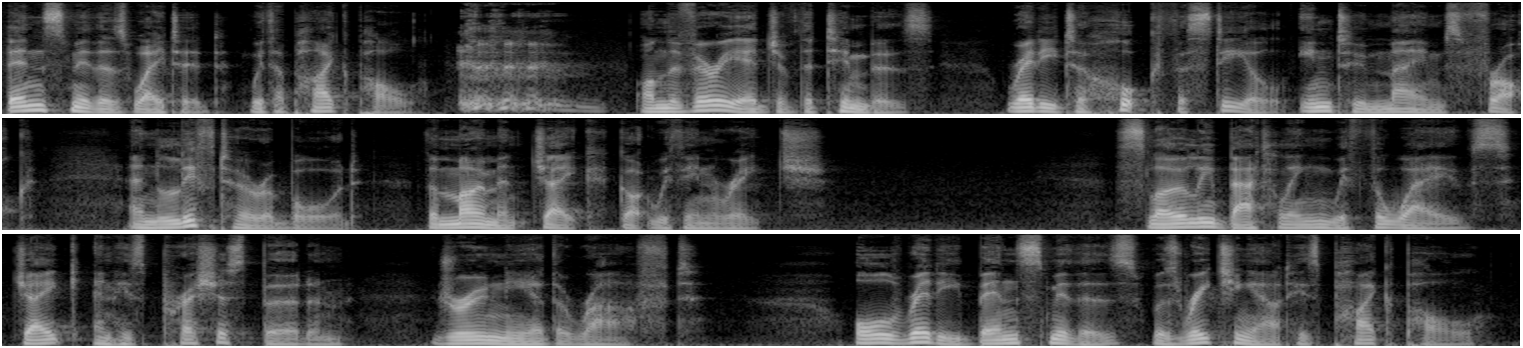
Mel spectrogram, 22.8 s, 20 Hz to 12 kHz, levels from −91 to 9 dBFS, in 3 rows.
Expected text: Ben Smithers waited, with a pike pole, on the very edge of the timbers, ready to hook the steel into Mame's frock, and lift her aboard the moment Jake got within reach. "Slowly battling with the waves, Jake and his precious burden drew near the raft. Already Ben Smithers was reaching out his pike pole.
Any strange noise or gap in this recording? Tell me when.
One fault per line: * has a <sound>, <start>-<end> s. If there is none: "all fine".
* has a throat clearing, 2.3-3.0 s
